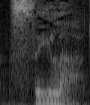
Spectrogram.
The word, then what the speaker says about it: Selah: And if by chance you are wondering how to pronounce that last word that Grace read, it's pronounced Selah.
